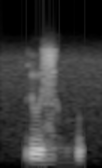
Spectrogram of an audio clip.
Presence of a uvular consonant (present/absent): absent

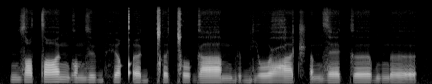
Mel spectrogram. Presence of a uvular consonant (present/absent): present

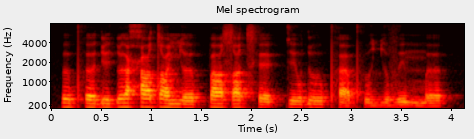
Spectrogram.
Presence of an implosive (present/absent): present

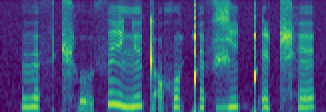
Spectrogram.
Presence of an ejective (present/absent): present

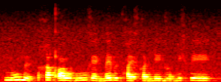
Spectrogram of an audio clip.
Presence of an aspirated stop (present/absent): absent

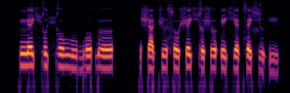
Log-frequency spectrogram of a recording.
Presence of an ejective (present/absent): absent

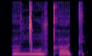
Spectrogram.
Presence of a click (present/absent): present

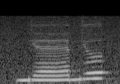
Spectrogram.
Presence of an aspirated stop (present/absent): absent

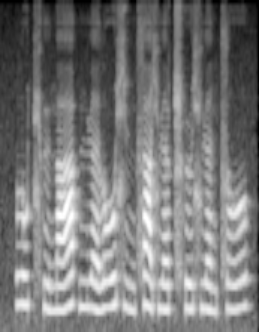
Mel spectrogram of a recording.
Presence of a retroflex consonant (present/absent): present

